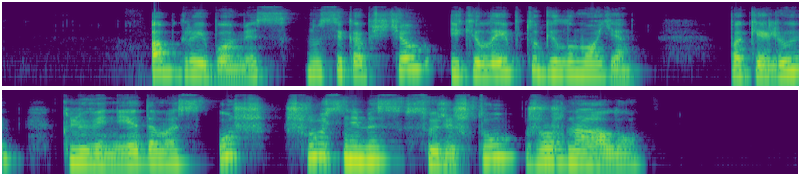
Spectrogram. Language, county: Lithuanian, Vilnius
